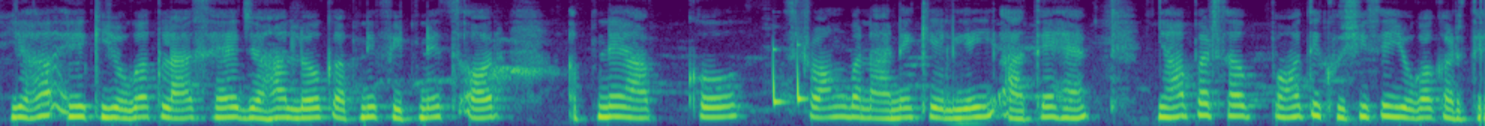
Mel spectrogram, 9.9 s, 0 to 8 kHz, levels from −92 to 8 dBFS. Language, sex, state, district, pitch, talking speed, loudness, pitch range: Hindi, female, Chhattisgarh, Raipur, 230 Hz, 175 wpm, -13 LUFS, 215-240 Hz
